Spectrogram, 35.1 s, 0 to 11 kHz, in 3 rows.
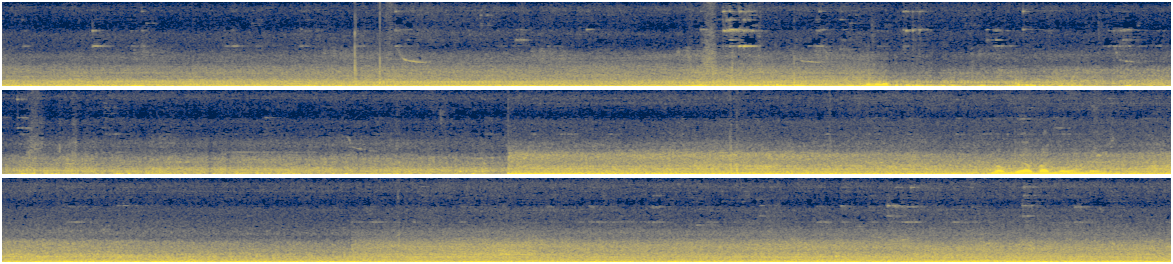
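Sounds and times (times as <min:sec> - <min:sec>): low outdoor rumble: 0:00.0 - 0:35.0.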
